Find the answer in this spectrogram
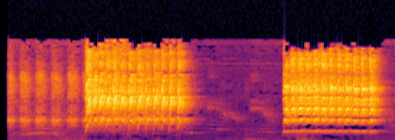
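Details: Lovebird giving its ngekek, a long chatter: two dense, high, rapidly pulsed bursts, the first about one second long and the second near a second, separated by a quiet gap, with a faint lower whistle before the first burst.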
